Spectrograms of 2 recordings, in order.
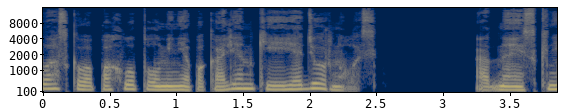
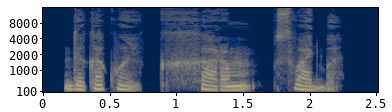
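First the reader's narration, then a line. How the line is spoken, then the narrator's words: Through gritted teeth. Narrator (Russian): Процедила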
